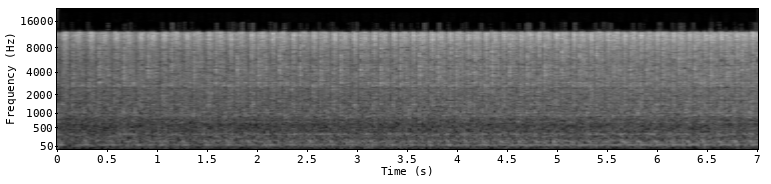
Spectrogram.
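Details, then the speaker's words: Home-built double-acting model steam engine on compressed air, pressure turned up slightly: light fast even chuffing around three beats a second, revs picking up, unlaboured. Running smoothly with little vibration; normal running. "I like these when they're just ticking over, just purring away. Pretty smooth, not much vibration."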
